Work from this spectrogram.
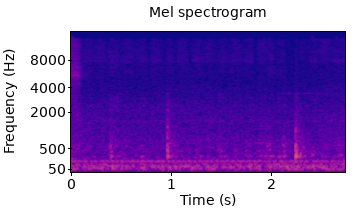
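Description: Marker or chalk writing on a classroom board: a few short scratchy strokes spaced out over a low steady room hum, faint and close, no speech.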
